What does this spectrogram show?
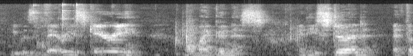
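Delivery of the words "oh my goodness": plain reading voice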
